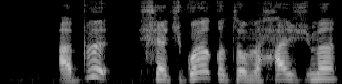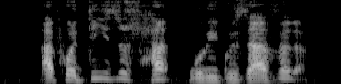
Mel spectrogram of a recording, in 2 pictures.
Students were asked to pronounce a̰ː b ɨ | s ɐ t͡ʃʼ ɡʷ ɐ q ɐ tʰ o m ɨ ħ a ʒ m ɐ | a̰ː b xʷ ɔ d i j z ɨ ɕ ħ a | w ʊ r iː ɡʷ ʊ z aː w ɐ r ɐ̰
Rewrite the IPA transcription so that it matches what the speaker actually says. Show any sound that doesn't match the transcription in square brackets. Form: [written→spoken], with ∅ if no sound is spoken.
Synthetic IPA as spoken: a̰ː b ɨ | [s→ʃ] ɐ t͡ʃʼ ɡʷ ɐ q [ɐ→ə] tʰ o m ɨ ħ a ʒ m ɐ | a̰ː [b→p] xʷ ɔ d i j z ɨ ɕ ħ a | w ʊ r iː ɡʷ ʊ z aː [w→v] ɐ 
